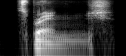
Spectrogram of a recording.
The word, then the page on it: springe: British English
